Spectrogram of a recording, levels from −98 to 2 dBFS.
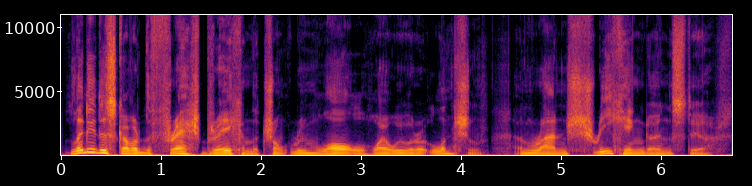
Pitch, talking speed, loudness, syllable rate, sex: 110 Hz, 190 wpm, -20 LUFS, 4.8 syllables/s, male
